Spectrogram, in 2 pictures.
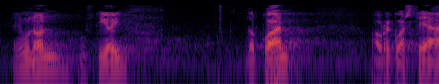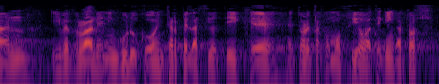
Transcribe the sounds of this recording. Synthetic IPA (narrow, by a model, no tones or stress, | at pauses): e̞ɣuno̞nɡust̪io̞j | ɡawɾko̞an | a̰wre̞ko̞ast̪e̞anḭβ̞eɾðolaɾe̞niŋɡuɾuko̞int̪e̞ɾpe̞lasio̞t̪ike̞t̪orit̪ako̞mo̞sio̞β̞at̪e̞kiŋɡat̪o̞s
